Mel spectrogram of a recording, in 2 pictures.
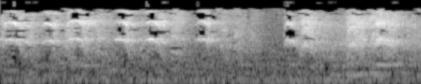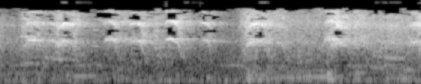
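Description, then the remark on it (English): A flock of birds squawks in agitated, overlapping bursts as a cat approaches, harsh high-pitched calls repeating continuously and loudly with no pause, like a chorus of alarm. “Because the cat's coming, so now they're all freaked out.”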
